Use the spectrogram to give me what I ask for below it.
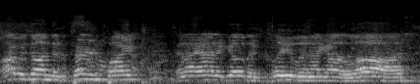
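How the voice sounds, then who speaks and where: Boisterous old puppet comedian played by a man, high-pitched folksy joker, live in an echoey room. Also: fairly even intonation, normal speed, close to an everyday voice. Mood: wisecracking. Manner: folksy, wisecracking, silly exclamations. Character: bald, armless old football-fan puppet named Pappy, boisterous joker. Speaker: puppet stand-up entertainer. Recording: echoey noisy crowd hall, distant microphone.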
